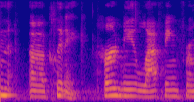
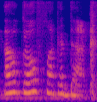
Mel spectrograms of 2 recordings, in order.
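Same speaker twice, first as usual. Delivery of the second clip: higher, lightly put-on older lady's voice; cute older lady; 6 semitones higher than usual. Streamer imitates therapist telling off stepdad, cute older lady. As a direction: mimic a sweet older lady cussing. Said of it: "she's so cute".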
